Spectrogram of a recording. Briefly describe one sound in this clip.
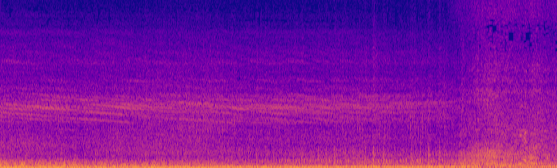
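A motorcycle engine roars at speed.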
